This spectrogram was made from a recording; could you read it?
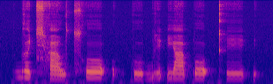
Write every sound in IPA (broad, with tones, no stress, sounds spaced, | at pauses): ɡ ə˥˧ t͡ɕʰ a˨˩ w t͡sʰ o˦ ʔ | k u˧ b i˦ ʔ j a˦ p o˦ ʔ kʰ i˦ ʔ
